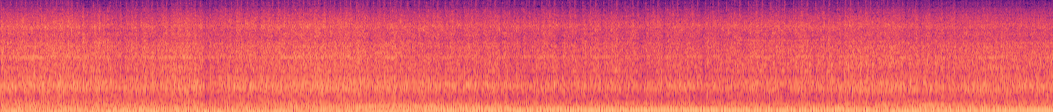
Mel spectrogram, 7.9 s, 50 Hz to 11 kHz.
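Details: Dodge Charger Hemi V8 at idle, camera (Insta360 Go3) inside the engine bay on the passenger side: smooth idle with quick light ticking at a constant rate; source of the tick unclear.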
